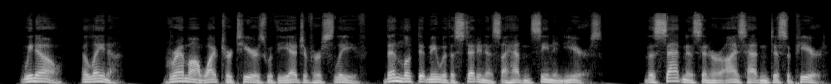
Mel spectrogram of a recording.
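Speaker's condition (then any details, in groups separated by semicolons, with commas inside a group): No condition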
